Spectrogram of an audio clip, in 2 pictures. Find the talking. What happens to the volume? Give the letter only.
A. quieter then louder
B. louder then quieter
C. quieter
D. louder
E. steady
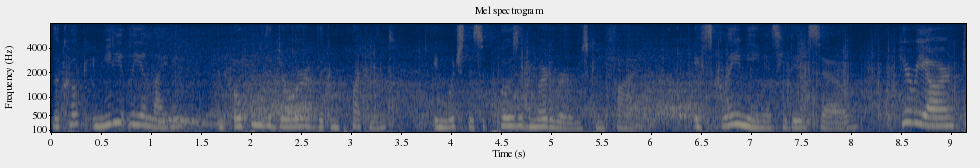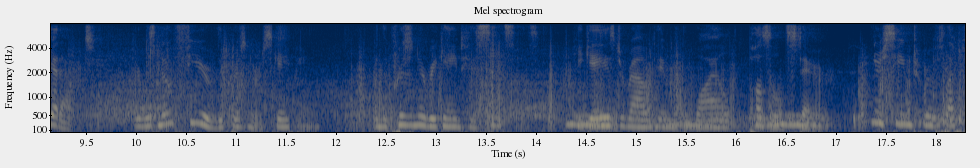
E.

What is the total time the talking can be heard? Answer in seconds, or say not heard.
18 s.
